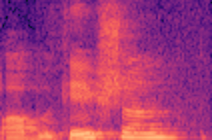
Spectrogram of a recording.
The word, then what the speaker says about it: obligation: It starts the stress syllable here. Letter A is going to say the A diphthong. And then the T-I-O-N ending is a sh sound and an n sound, maybe with a little schwa, shun or shin. Just move quickly from your sh to your n sound. It's really a syllabic N here where the N functions like a vowel.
